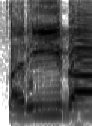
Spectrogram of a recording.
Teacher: इसका कायदा यह है कि अगर नून साकिन और तनवीन के बाद हुरूफ़ हल्की, हुरूफ़ यरमलून और बा के अलावा कोई और हर्फ आए तो वहाँ पे इख्फ़ाए हकीकी होगा। क़रीबा क़ाफ़ को पुर पढ़ेंगे। क़ाफ़ हुरूफ़ मुस्तालिया में से है। हुरूफ़ मुस्तालिया 7 हैं जिनका मजमुआ ख़ुस्सा ज़ग़्त नक़िज़ है, जो हमेशा हर हाल में पुर पढ़े जाते हैं।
